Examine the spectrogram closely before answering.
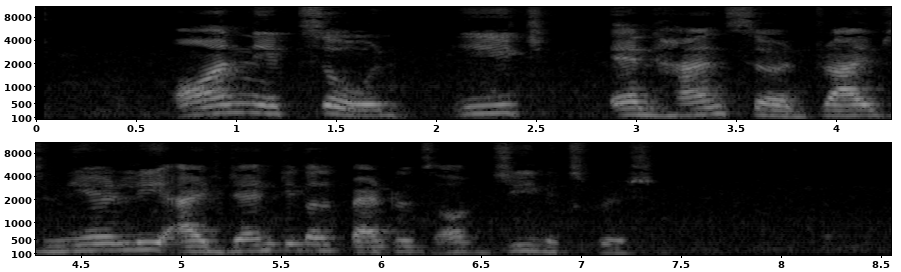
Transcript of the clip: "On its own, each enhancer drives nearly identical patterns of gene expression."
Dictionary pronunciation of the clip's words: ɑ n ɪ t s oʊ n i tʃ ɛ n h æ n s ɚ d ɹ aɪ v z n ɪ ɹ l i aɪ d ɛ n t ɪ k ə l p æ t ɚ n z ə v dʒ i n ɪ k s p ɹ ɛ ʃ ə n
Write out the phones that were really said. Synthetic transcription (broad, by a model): ɑ n ɪ t s oʊ n i tʃ ɛ n h æ n s ɚ d ɹ aɪ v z n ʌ ɹ l i aɪ d ɛ n t ɪ k ə l p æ t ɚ l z ə v dʒ i n ɪ k s p ɹ ɛ ʃ ə n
